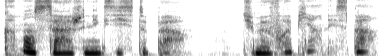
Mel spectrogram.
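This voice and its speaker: A woman voicing a gentle, wise female unicorn in a whispered role-play, soft and teasing in tone. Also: medium pitch, a little slow, husky, no room sound, studio quality.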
